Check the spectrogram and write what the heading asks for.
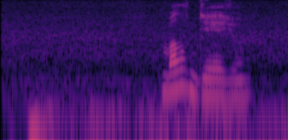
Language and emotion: Russian, neutral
